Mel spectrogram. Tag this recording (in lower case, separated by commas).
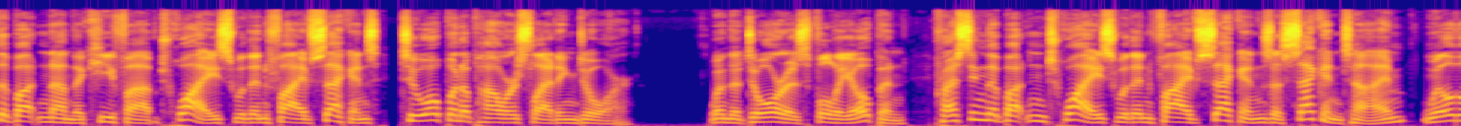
speech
